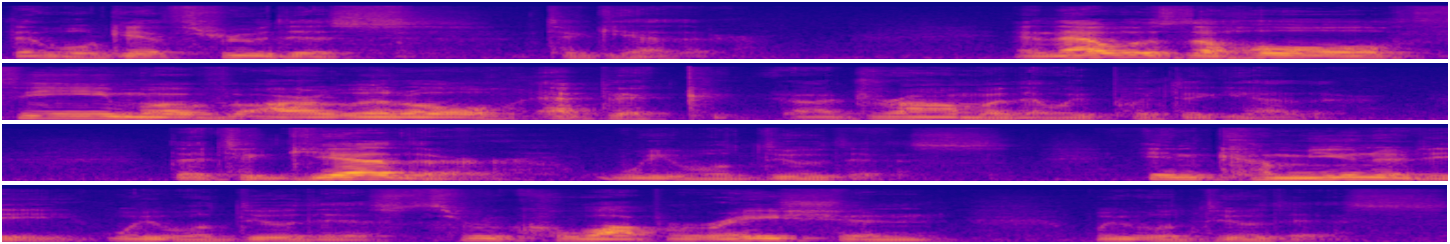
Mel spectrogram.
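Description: Speaking at a moderate pace, a man uses ordinary pitch variation and shows big swings in loudness. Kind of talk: pastoral message, sermon-like. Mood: warm, reassuring, hopeful. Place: office. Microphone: phone near.

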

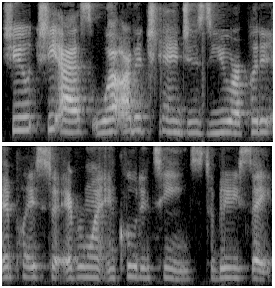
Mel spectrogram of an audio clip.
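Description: A woman speaks at a moderate pace with fairly even intonation. Her pitch sits fairly high.

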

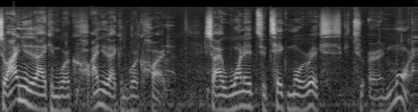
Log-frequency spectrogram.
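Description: A man at a medium pitch, ordinary pitch variation and a moderate pace, with noticeable background noise. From US, Maryland. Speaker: real estate entrepreneur. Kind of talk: casual interview.

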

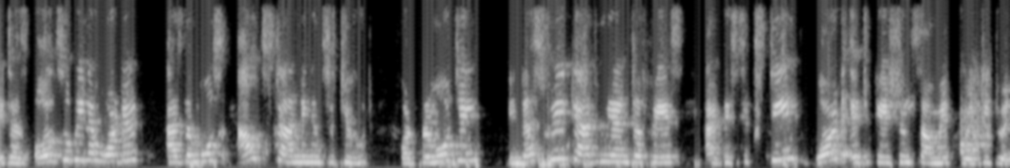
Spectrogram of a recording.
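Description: A woman speaks at a moderate pace in a raised, projected voice. Behind her the background is quiet. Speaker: event host. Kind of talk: formal welcome address. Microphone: earbuds.

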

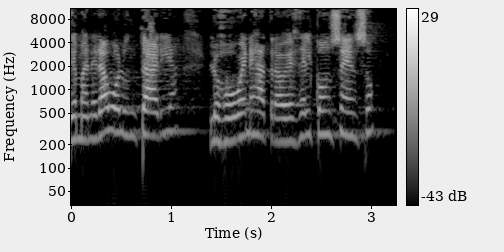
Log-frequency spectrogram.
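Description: At a moderate pace and with fairly even intonation, a woman talks in an unremarkable speaking voice. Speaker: youth organizer. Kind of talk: TV interview. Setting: TV studio.

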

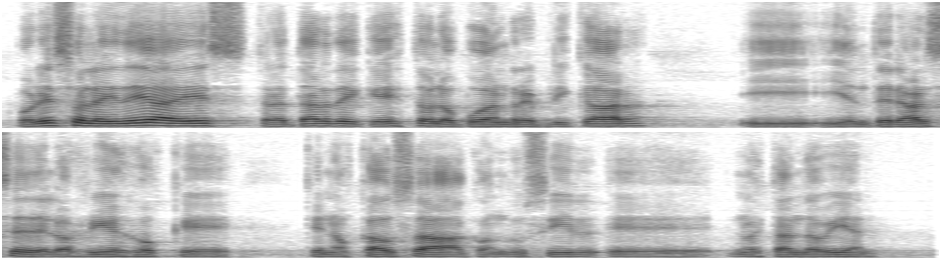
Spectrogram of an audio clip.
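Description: A man is speaking at a fairly slow pace. His pitch variation is ordinary. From Buenos Aires, Argentina; Argentina. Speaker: road safety educator. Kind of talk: interview. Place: hall. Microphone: handheld.

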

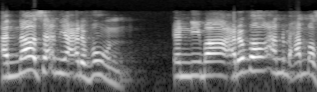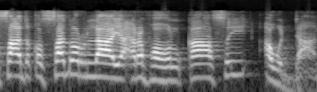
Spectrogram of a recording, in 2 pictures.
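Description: In an animated tone and with an Iraqi accent, a man speaks at a fairly slow pace with an extremely high pitch and ordinary pitch variation, against a quiet background. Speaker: religious figure; TV guest, speaker. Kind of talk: interview. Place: studio.

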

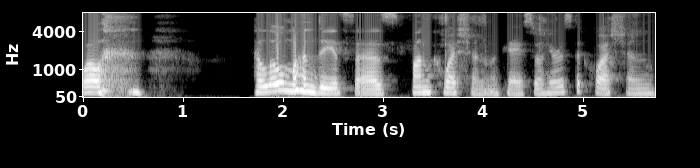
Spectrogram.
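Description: With a non-native accent and a relaxed tone, a woman speaks at a fairly slow pace with long, frequent pauses, big swings in loudness and ordinary pitch variation against a quiet background. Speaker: photographer. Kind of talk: unscripted casual talk to camera. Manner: relaxed, with filler words and pauses. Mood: relaxed, amused. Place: home room. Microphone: lapel.

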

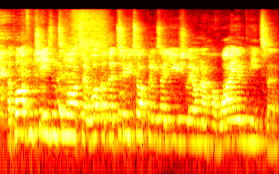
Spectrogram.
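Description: Audible room echo and light background noise are both present in the clip. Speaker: quiz host reading questions. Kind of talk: casual quiz game banter. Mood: playful, laughing. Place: bathroom.

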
